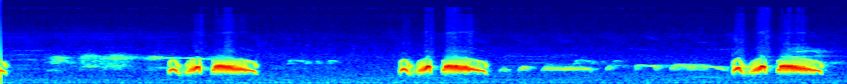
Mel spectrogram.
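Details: Decoy spotted dove cooing to draw in wild doves. Three spaced phrases, each a pair of short rising hoots ending in a long, falling coo. Quieter murmured coos fill the gaps between them.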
